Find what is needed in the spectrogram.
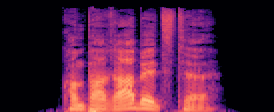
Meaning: inflection of komparabel: 1. strong/mixed nominative/accusative feminine singular superlative degree 2. strong nominative/accusative plural superlative degree
- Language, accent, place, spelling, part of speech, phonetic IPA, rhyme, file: German, Germany, Berlin, komparabelste, adjective, [ˌkɔmpaˈʁaːbl̩stə], -aːbl̩stə, De-komparabelste.ogg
